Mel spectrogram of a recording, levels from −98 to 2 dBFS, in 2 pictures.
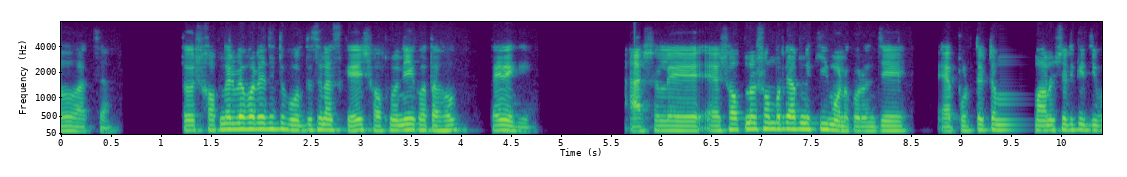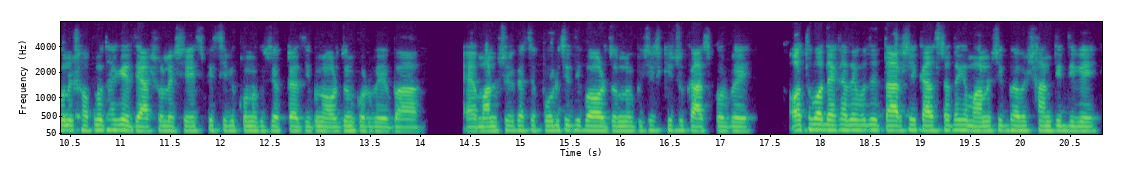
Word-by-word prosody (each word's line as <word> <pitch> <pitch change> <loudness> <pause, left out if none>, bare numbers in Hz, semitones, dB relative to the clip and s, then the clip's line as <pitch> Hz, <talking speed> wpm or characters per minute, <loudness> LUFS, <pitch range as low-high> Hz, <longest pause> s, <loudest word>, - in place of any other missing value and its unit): ও, - - -1 0.2
আচ্ছা। 110 - -11 0.8
তো - - -1 0.2
স্বপ্নের 150 +4 +2
ব্যাপারে 165 0 +7
যেহেতু 160 0 +2
বলতেছেন 140 +3 +1
আজকে 140 -2 -4 0.2
স্বপ্ন 125 +1 -2
নিয়ে 145 0 +5
কথা 135 -1 +1
হোক, 135 - +1 0.3
তাই 130 +1 +1
নাকি? 110 -4 -1 1.1
আসলে 125 +3 -2 0.4
আ - - +2
স্বপ্ন 150 +2 +3
সম্পর্কে 165 0 +4
আপনি 160 -1 +4
কী 160 - +1
মনে 120 -2 +2
করেন? 115 0 -1
যে 125 0 +3 0.5
এ - - +4
প্রত্যেকটা 140 +4 -1 0.4
মানুষেরই 135 +2 +1
কি 145 - +1
জীবনে 135 0 0
স্বপ্ন 130 +2 -1
থাকে 140 0 +2
যে 120 - +3
আসলে 120 +1 -3
সে 120 - -3
specific 125 -1 -5
কোন 120 - 0
কিছু 120 0 -7
একটা 120 - -2
জীবনে 120 0 -2
অর্জন 120 +2 -1
করবে 115 -1 -2
বা 110 -1 0 0.6
এ - - 0
মানুষের 120 +2 -1
কাছে 130 0 -3
পরিচিতি 130 +1 -2
পাওয়ার 120 -1 +5
জন্য 120 0 0
বিশেষ 125 +1 -6
কিছু 130 -1 -4
কাজ 110 -1 +4
করবে? 115 0 -1 0.6
অথবা 145 +2 +3
দেখা 135 +1 0
দেবে 135 -1 0
যে 140 - +2
তার 130 -1 +5
সেই 140 -1 -1
কাজটা 125 +1 +1
থেকে 135 -1 +1
মানসিকভাবে 125 +1 0
শান্তি 125 0 0
দিবে। 120 -1 0
130 Hz, 180 wpm, -19 LUFS, 120-140 Hz, 1.1 s, ব্যাপারে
